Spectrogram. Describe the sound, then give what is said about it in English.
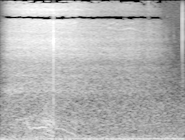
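A deep inhale through the nose, drawn while the shoulders lift toward the ears in a yoga shoulder-roll exercise, makes a long, steady, airy hiss. It swells gently and fades over about two and a half seconds, with no talking. “So inhale, shoulders up to your ears.”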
